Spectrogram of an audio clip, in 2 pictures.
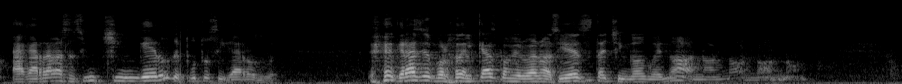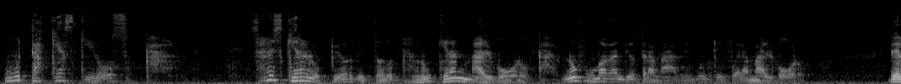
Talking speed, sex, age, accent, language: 175 wpm, male, 50-69, Mexican, Spanish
